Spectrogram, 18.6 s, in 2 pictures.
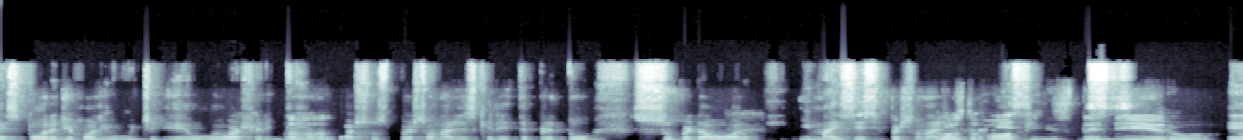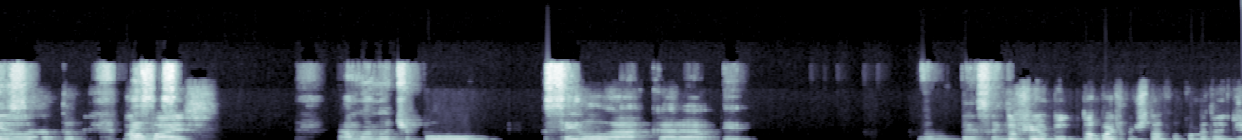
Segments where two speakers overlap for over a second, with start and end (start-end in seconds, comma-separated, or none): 7.0-9.6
